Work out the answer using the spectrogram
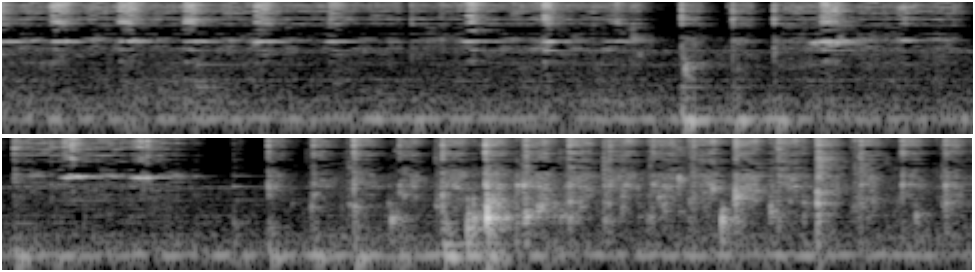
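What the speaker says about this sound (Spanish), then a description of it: "Y ahora a continuación vamos a batir lo que es el huevo" A whisk or fork beats eggs in a bowl, producing fast rhythmic metallic clinks and tapping strokes against the dish, close and steady with no voices.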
